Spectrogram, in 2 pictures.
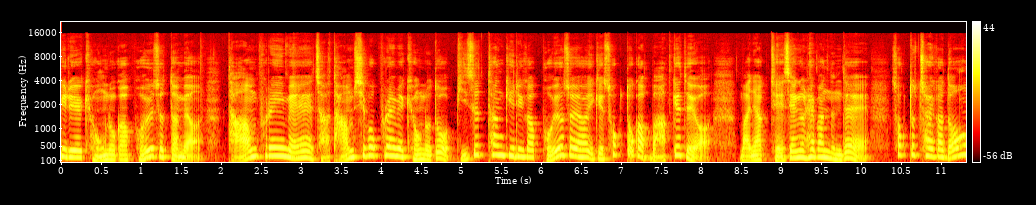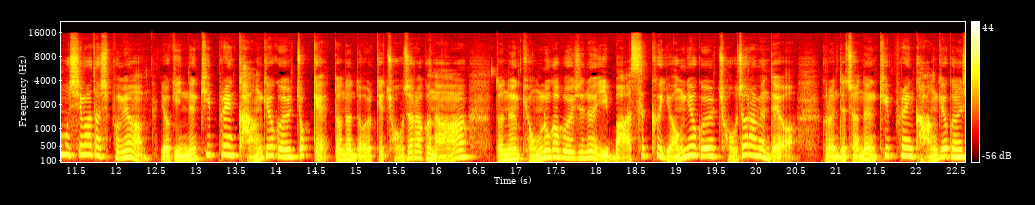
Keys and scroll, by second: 1.7 F1, 3.3 F1, 7.6 F1, 9.5 space, 11.5 space, 12.4 F1, 15.9 F1, 17.0 F1, 20.9 F1, 21.5 F1.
